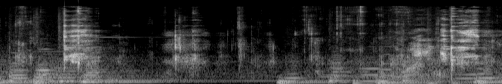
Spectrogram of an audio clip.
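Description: Close-up sounds of people eating fried chicken and rice: chewing and biting, with short clicks of fork and spoon on the plates, over background music.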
